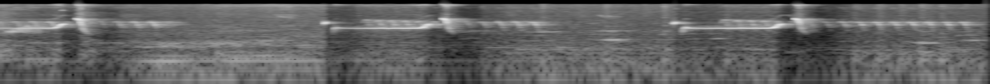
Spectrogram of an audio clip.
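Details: A male bar-winged prinia repeats three crisp phrases, each a steady high whistle jumping abruptly upward into a sharp crack followed by a short buzzy trill, in ngotot, ngalun, variasi and kristal song styles.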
